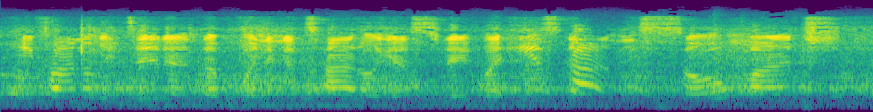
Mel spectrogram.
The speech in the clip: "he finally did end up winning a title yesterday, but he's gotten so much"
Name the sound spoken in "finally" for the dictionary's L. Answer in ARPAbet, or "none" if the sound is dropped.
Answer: none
